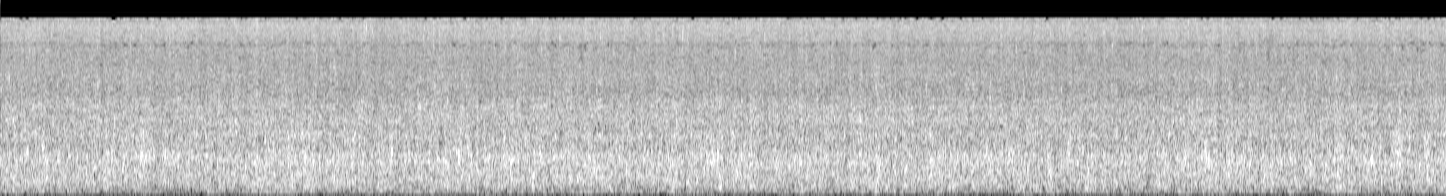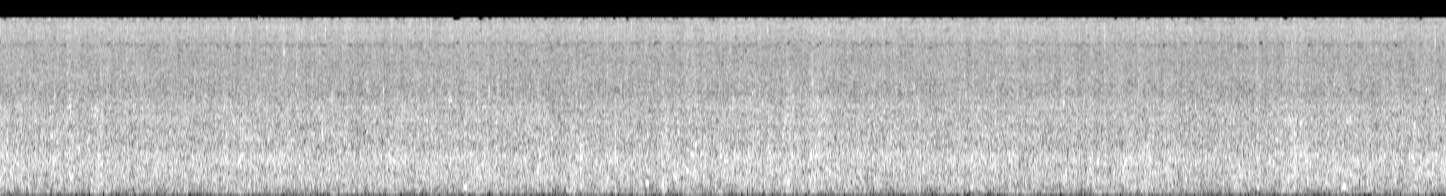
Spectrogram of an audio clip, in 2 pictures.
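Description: Mountain stream rushing and splashing over rocks in small cascades, a steady, unbroken sound of running water.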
